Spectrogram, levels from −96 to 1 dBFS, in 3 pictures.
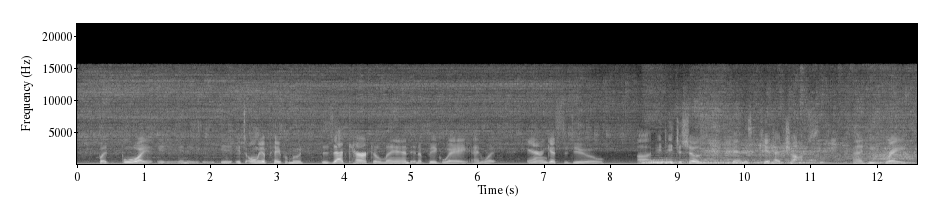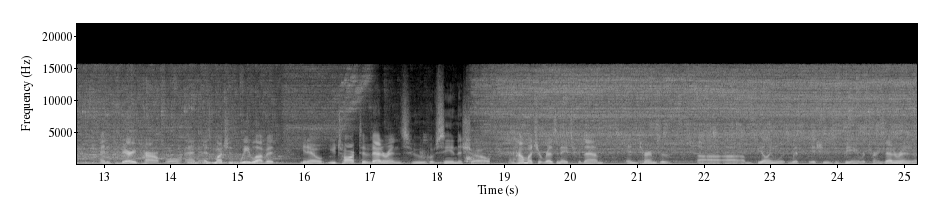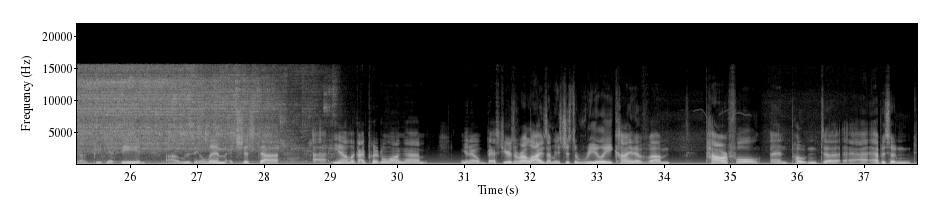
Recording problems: household noises; loud; until 30 s; 5 dB below the speech
electrical hum; faint; throughout; 50 Hz, 25 dB below the speech

